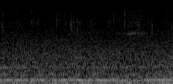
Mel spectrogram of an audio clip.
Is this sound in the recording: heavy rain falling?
yes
